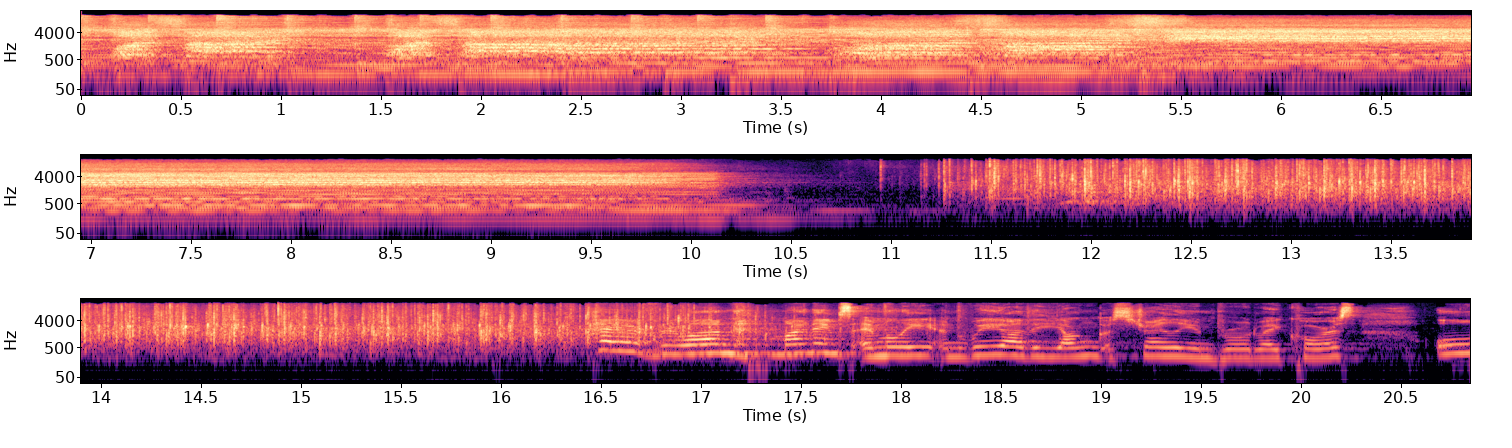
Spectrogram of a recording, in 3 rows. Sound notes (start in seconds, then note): 10.9 audience applauding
